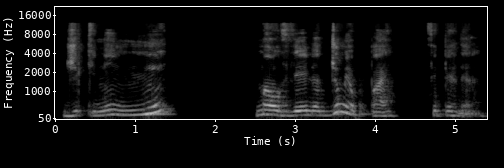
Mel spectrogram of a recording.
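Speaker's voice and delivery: ordinary delivery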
